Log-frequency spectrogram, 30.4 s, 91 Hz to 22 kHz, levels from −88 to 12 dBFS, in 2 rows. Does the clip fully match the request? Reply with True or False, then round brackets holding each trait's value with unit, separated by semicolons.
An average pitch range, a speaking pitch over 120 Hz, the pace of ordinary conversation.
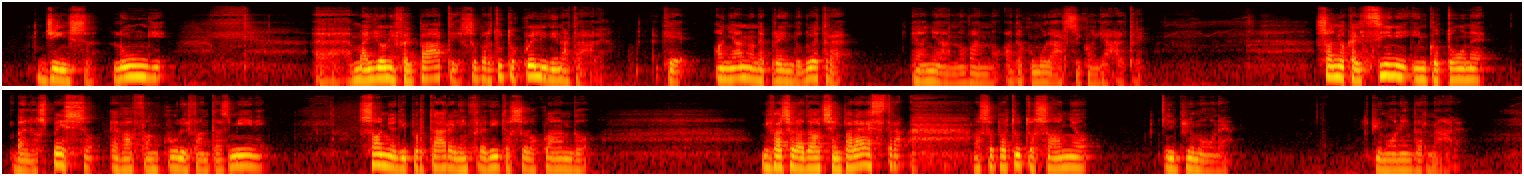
False (3.8 semitones; 140 Hz; 110 wpm)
